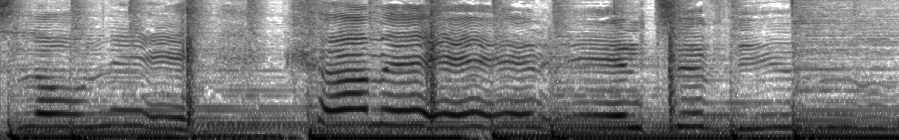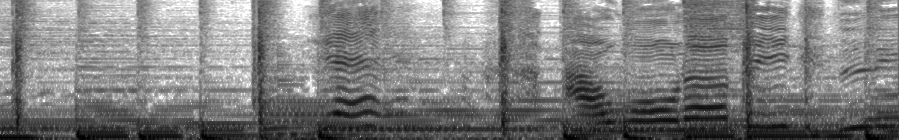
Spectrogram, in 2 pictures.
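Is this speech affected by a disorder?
No.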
